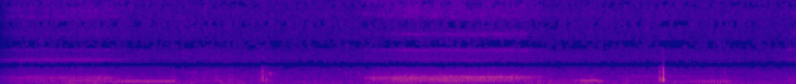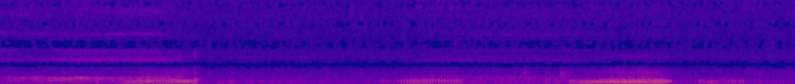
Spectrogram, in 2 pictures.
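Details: Exhausted adult son and two Boston terriers snoring together on his first night home: rough, rattling breath noises recur every few seconds over a steady background hiss.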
